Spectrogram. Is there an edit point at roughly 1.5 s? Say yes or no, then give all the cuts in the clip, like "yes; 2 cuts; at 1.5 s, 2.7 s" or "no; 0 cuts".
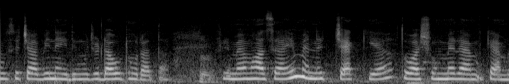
no; 0 cuts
